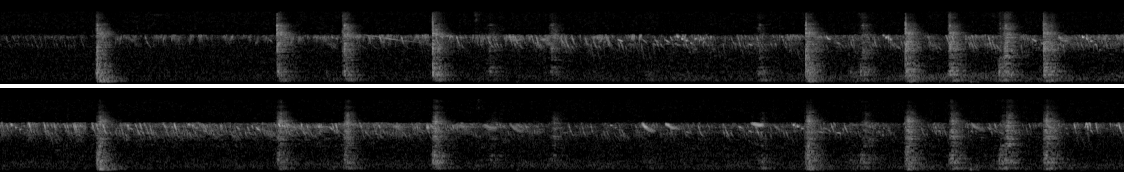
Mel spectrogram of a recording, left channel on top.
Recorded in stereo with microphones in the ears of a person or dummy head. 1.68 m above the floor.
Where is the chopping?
65° left (ahead or behind), 7 m.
